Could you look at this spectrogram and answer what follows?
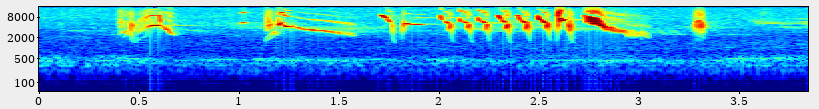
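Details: European goldfinch singing in nature: two slurred, falling whistles, then a quick run of sharp repeated twittering notes and a bright descending slur, followed by a short chirp, over quiet low hum.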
